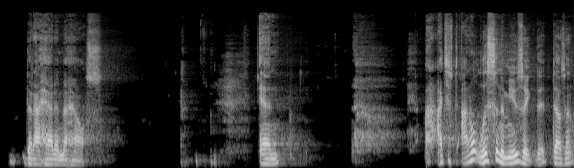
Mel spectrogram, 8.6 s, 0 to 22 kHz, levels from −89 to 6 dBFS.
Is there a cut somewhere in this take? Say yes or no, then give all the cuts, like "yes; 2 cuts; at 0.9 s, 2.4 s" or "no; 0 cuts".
no; 0 cuts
